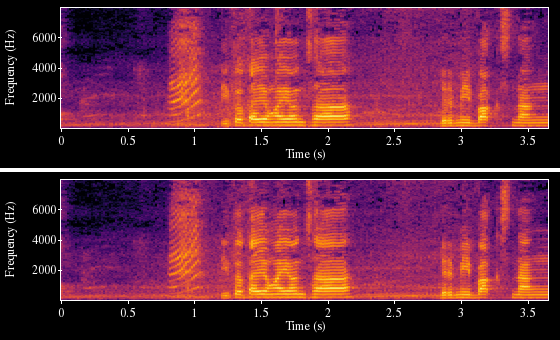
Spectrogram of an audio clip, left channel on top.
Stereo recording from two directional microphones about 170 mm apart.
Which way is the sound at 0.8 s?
5° right (ahead or behind).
